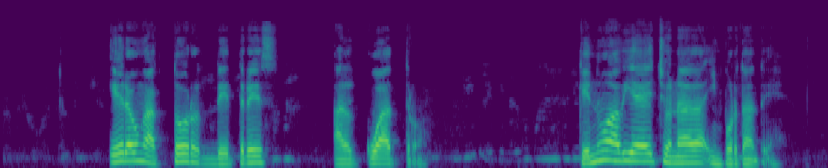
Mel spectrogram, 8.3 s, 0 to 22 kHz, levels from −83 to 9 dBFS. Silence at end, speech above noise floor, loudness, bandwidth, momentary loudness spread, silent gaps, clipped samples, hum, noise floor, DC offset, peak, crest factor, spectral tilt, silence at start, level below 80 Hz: 0.5 s; 50 dB; -17 LUFS; 11.5 kHz; 14 LU; none; under 0.1%; none; -67 dBFS; under 0.1%; -2 dBFS; 16 dB; -7 dB/octave; 1.1 s; -56 dBFS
